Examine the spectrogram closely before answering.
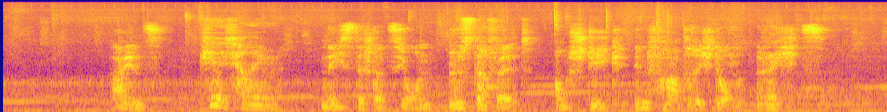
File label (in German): ansage; oesterfeld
